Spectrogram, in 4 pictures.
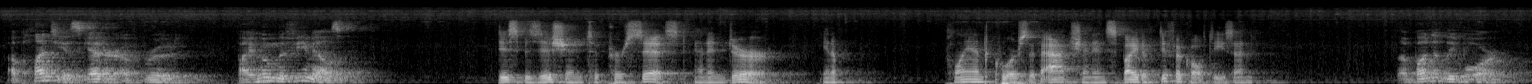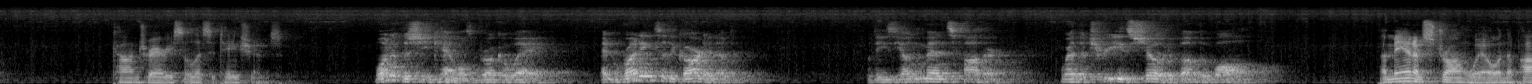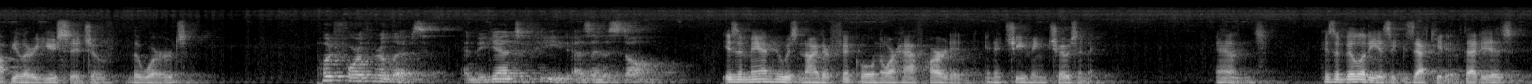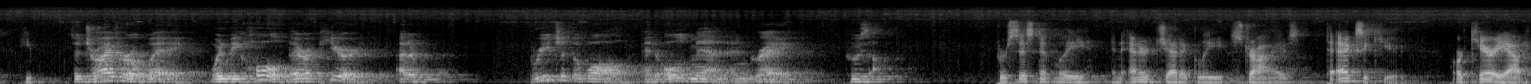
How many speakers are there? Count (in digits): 2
